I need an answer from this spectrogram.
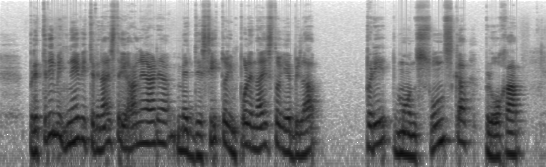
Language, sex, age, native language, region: Slovenian, male, 60+, Slovenian, Drava region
